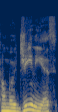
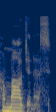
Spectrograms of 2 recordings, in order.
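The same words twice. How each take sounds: First: The word has five syllables, with an 'ee' sound. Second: The word has four syllables, without the 'ee' sound. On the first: The speaker calls it right. "that's pronounced homogeneous" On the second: The speaker calls it wrong. "not homogeneous. Homogeneous doesn't have that E right there"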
